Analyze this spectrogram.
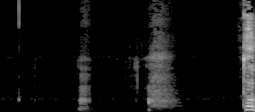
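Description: A young boy giggles close by.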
